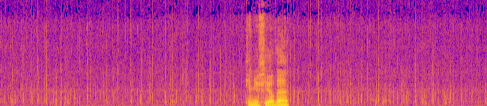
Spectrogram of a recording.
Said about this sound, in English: Oh, the rain just picked up.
